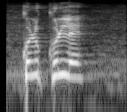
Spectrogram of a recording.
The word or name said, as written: kulkulle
